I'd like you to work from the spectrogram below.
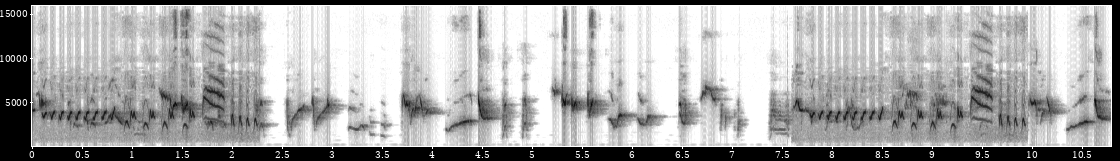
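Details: Bluethroat song with rapid repeated ringing notes, followed by a varied stretch of chirps, rising whistles and buzzy phrases, then another fast repeated-note burst near the end; a faint low hum runs throughout.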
